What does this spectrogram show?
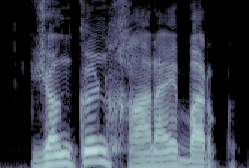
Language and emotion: Urdu, neutral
